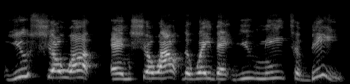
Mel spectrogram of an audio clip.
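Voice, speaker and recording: A woman's voice: sits high, unhurried, bright, forceful tone. A woman consulting for small businesses, talking in a rambling way with many ums and restarts on a casual group video call.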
